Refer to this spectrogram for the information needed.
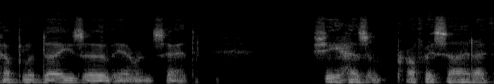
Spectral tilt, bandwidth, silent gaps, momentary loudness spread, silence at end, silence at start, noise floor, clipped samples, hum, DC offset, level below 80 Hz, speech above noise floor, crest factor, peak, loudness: -4 dB/octave; 12.5 kHz; none; 13 LU; 0 s; 0 s; -84 dBFS; under 0.1%; none; under 0.1%; -70 dBFS; 47 dB; 20 dB; -18 dBFS; -36 LUFS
